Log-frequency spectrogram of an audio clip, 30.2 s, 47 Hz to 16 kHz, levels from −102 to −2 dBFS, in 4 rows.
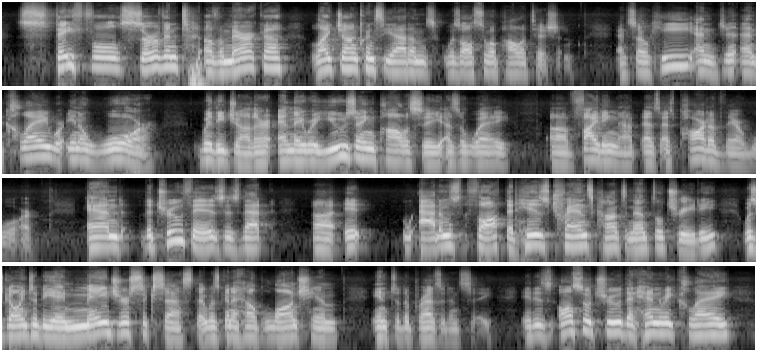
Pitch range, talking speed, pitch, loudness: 115-150 Hz, 160 wpm, 130 Hz, -25 LUFS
